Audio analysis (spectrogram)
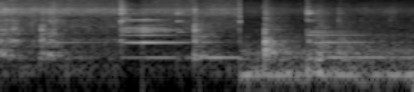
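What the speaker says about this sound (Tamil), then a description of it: "அடுத்து இஞ்சி பூண்டு போடுறோம். அரைச்சி வச்ச இஞ்சி பூண்டு." Ginger garlic paste sizzling and frying in a pan for mutton biryani, a steady close hiss with clinks of a stirring utensil against the pan, no voices.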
